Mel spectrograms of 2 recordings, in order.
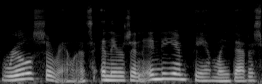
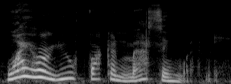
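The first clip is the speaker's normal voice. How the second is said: angry outcry; 4 semitones higher, 4 dB louder than usual. Real, not acted. Angry outburst at harassers.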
